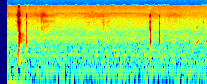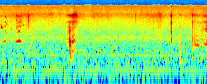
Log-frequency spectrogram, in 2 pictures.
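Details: Four or five sharp, brief hiccup clicks about every one to two seconds in a quiet room from a sleeping person, recorded with a Flip Video camcorder; hiccups during sleep.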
